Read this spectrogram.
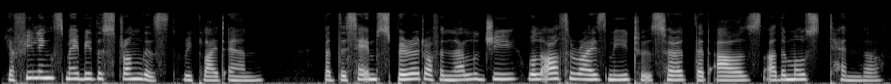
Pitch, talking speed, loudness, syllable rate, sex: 220 Hz, 170 wpm, -17 LUFS, 4.9 syllables/s, female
